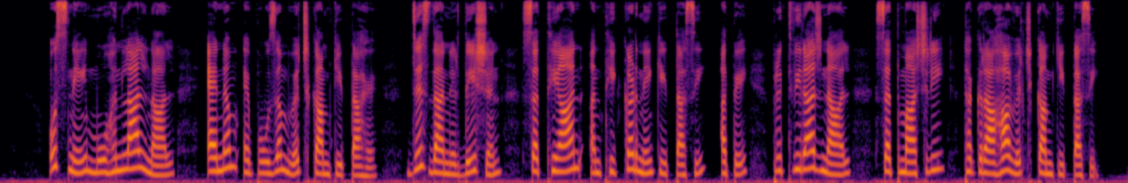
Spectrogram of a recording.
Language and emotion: Punjabi, neutral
